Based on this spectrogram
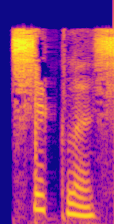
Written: cyclas

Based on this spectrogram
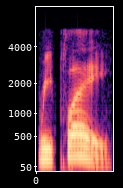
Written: replay

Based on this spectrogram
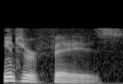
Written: interphase

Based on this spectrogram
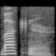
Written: Buckner

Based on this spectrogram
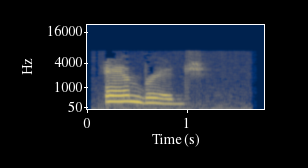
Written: ambridge

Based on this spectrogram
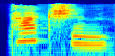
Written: paction

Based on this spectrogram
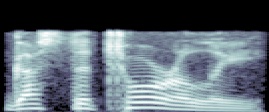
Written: gustatorily

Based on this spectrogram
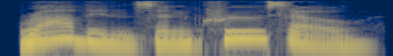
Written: robinson crusoe

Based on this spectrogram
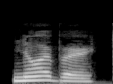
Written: norbert

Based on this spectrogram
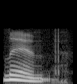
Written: limp

